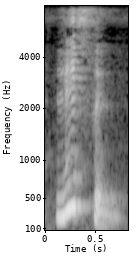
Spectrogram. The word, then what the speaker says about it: listen: লিসেন, LISTEN, লিসেন, মানে শোনা, টি silent.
